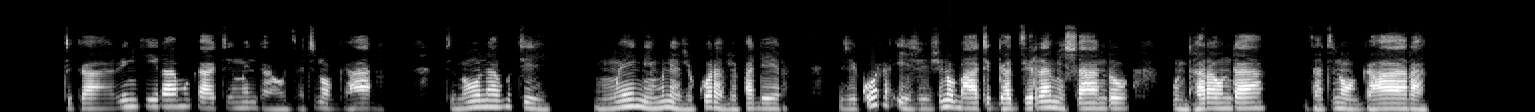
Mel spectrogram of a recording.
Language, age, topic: Ndau, 18-24, education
